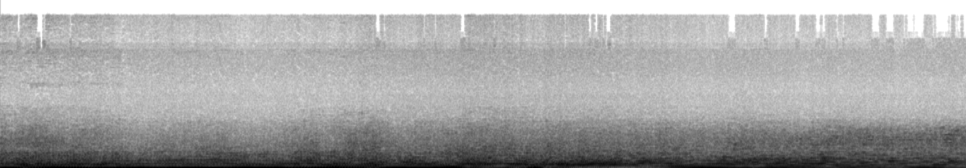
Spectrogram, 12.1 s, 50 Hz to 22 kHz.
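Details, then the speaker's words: Chevy LT1 383 dyno engine (quiet street cam, unported LT4 heads) on full-throttle pull from 3200 to 6200 rpm: note climbs steadily, briefly stumbles mid-pull then recovers; suspected ignition-related, perhaps a loose wire, never found nor recurred. "yeah did you hear that little hiccup I think that was a recognition related here it is again"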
